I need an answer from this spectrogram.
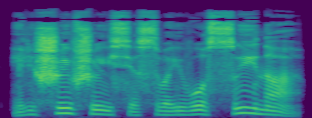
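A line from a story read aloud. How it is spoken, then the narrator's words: Hissing. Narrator (Russian): прошипела Джейми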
